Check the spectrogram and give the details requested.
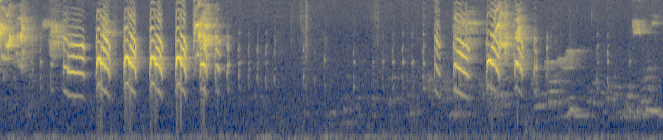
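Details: Female Horsfield's babbler calling in two rapid series of rasping, harmonic-rich chattering notes, about three per second, separated by a pause. Faint high chirps sound near the end.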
